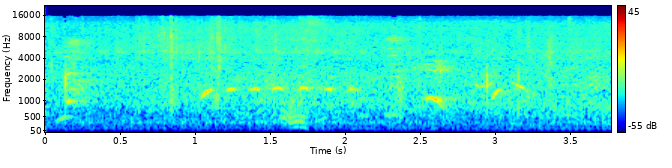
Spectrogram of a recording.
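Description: A young monkey squeaks in short high calls.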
